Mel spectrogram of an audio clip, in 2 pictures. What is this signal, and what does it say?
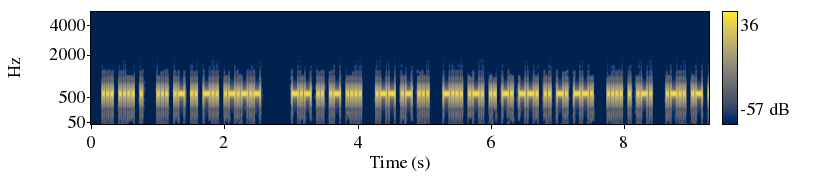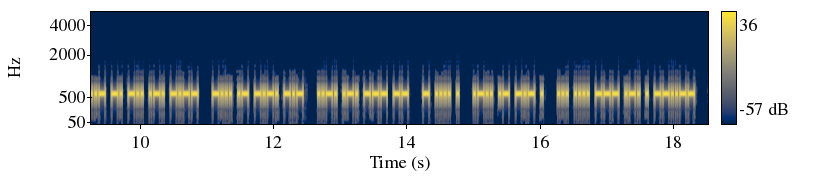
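Morse code, heard as a keyed tone, about 38 wpm, 600 Hz. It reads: SHE SAID. KIAH WAS BRINGING HER LAUNDRY BACK FROM THE LAKE SHORE,
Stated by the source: Morse code practice at 35–39 wpm sending English text of Ken Follett's novel Never, from CW med Gnister.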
